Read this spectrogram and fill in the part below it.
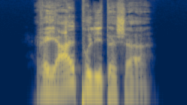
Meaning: inflection of realpolitisch: 1. strong/mixed nominative masculine singular 2. strong genitive/dative feminine singular 3. strong genitive plural
- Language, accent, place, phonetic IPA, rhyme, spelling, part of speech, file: German, Germany, Berlin, [ʁeˈaːlpoˌliːtɪʃɐ], -aːlpoliːtɪʃɐ, realpolitischer, adjective, De-realpolitischer.ogg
